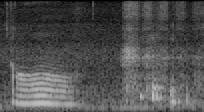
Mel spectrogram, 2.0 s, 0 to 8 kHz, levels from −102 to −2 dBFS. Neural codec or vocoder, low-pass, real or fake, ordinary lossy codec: none; none; real; none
